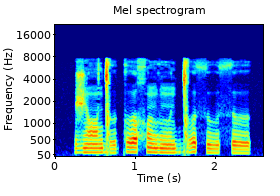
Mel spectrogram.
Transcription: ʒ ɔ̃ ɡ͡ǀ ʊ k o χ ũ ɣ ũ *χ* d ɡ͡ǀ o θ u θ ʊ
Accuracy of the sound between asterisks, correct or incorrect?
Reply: incorrect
